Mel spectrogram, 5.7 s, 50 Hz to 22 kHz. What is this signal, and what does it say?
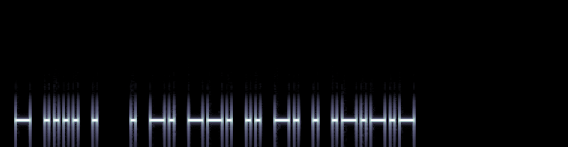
Morse code, heard as a keyed tone, about 25 wpm, 700 Hz. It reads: THE ENGINE.
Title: Sentences from Top 1500 Words 25wpm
